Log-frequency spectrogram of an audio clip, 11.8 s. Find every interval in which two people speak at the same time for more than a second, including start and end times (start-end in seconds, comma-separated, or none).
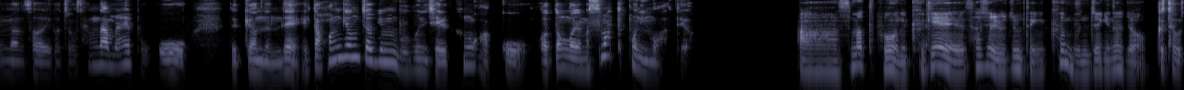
none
